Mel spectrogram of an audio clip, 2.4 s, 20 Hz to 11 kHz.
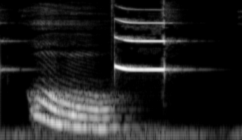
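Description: Kugoo S1 electric scooter's electronic horn sounding one short, shrill beep about a second in, lasting about half a second.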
